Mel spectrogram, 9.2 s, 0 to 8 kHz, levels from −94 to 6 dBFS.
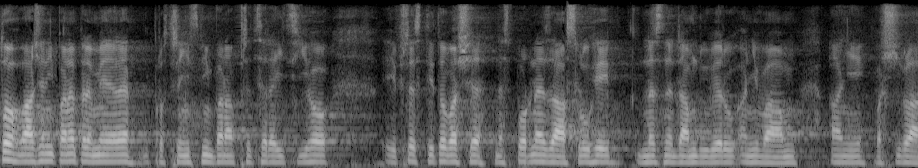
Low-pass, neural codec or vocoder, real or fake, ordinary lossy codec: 7.2 kHz; none; real; AAC, 32 kbps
